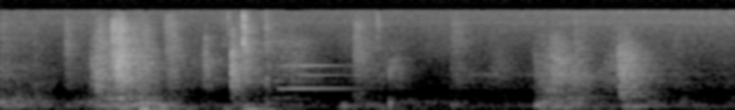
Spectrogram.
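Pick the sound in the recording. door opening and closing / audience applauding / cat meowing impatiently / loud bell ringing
door opening and closing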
